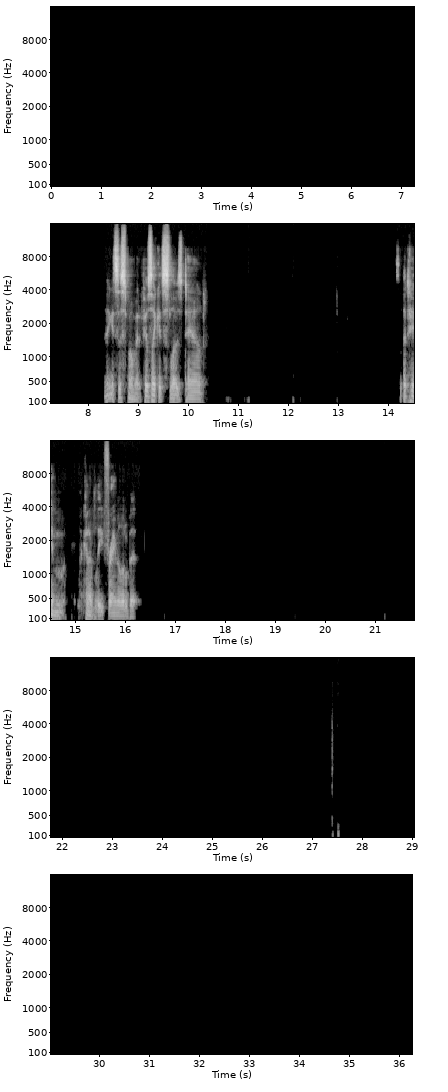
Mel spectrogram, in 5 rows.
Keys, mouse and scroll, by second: 3.4 space, 4.2 click, 12.3 click, 12.7 g, 15.2 click, 20.1 click, 21.0 r, 22.1 click, 27.2 space.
